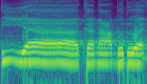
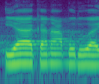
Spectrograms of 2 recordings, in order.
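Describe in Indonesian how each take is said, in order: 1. Bunyi y dibaca panjang dan ganda. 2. Bunyi y dibaca pendek dan tunggal. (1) "agak panjang" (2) "ketika dia mengucapkan iya tanpa tasydid"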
